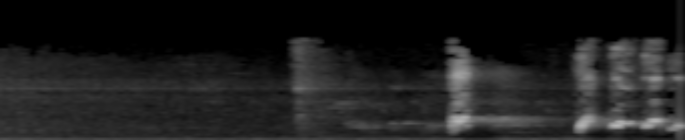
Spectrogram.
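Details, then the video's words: Red-whiskered bulbul singing a training song: a short sharp note, then a thin steady whistle, ending in a quick burst of three or four bright, warbled notes over a low background hum. "Luyện giọng chào mào"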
